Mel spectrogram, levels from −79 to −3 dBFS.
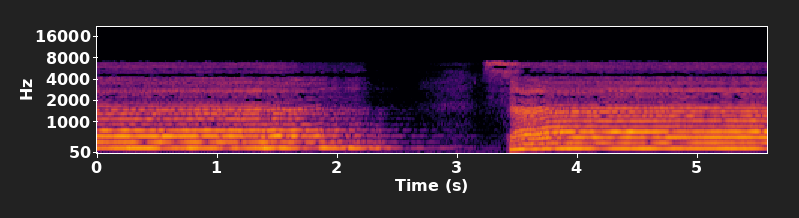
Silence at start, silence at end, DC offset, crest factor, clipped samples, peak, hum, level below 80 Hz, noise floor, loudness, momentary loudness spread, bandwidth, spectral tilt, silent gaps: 0 s; 0 s; under 0.1%; 12 dB; under 0.1%; -10 dBFS; none; -66 dBFS; -51 dBFS; -21 LUFS; 11 LU; 7.4 kHz; -6 dB/octave; none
